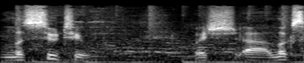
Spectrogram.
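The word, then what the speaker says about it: Lesotho: South Africa and also in a country called lutu which uh looks like it should be pronounced L though but it's lutu which is a tiny little country that's inside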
